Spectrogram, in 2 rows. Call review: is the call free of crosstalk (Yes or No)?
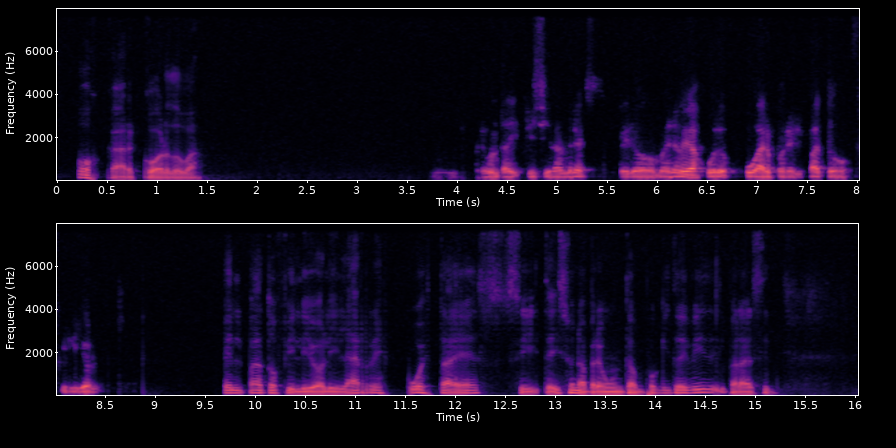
Yes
